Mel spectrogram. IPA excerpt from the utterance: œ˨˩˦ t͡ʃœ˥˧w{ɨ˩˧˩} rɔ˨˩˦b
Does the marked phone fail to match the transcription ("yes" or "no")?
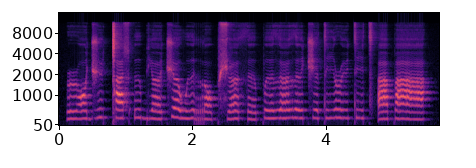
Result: no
